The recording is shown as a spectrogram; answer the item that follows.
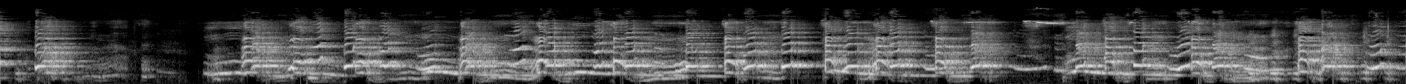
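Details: A chorus of dachshunds howling together, with long bending howls, rising yelps and falling moans overlapping almost nonstop after a brief pause near the start.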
